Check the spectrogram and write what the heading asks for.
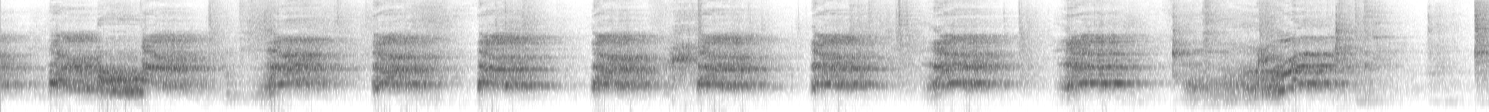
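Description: Dogs barking steadily at a glass back door, about two barks a second, as someone arrives at it. One longer, drawn-out bark near the end.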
